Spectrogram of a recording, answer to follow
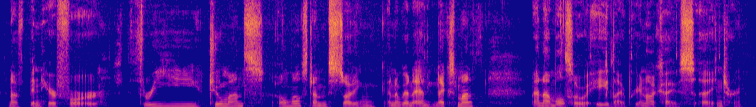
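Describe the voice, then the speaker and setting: A man's voice: mid-range voice, animated, brisk, creaky, a bit bright. A young man in his twenties, a history student and intern, speaking thoughtfully with some hesitation. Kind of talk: casual interview talk.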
